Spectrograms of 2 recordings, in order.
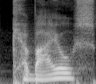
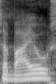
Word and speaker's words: Ceballos: me messages last week complaining about my caballos pronunciation so I'm told it's Ceballos so I'm gonna try and get that way from now on so the Arsenal man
